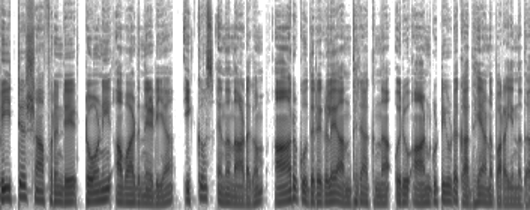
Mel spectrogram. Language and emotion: Malayalam, neutral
